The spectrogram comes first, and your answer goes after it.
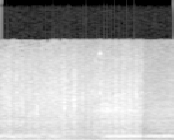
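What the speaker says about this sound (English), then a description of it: "Hello, other train!" A train rolls past in the Railway Empire video game, a continuous rumbling rail noise with a sustained whistle tone breaking in and out, fairly close and steady with no talk.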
